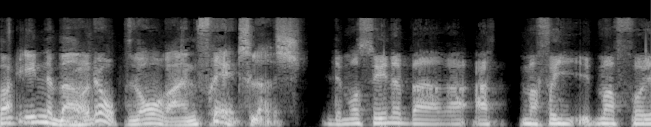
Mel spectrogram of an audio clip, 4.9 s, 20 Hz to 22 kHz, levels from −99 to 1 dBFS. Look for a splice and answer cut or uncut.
cut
